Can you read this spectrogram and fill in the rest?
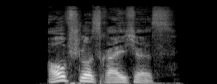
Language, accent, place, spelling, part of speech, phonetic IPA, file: German, Germany, Berlin, aufschlussreiches, adjective, [ˈaʊ̯fʃlʊsˌʁaɪ̯çəs], De-aufschlussreiches.ogg
- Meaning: strong/mixed nominative/accusative neuter singular of aufschlussreich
